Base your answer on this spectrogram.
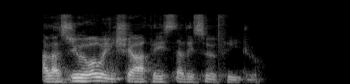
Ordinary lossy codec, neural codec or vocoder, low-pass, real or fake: AAC, 32 kbps; codec, 24 kHz, 1.5 kbps, HILCodec; 10.8 kHz; fake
